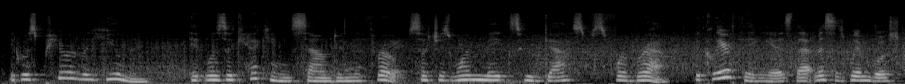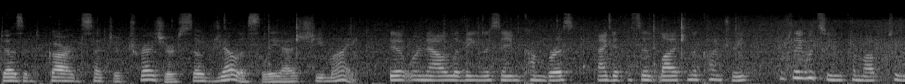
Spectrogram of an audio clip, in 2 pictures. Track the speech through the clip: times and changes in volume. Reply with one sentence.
The speech can be heard from 0.0 to 18.0 s, at a steady volume.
